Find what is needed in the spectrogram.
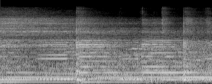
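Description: Instrumental music: a saxophone playing held melody notes over a guitar accompaniment.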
